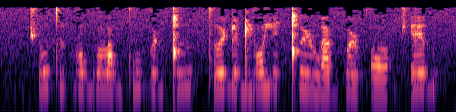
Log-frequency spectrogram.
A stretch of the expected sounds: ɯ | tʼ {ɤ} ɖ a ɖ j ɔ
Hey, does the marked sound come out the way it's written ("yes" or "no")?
yes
